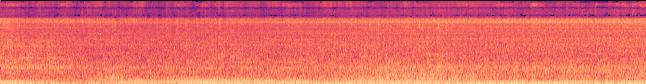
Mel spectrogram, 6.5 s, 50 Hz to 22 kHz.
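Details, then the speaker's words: Tractor running a homemade PTO-driven sprayer pump in cold weather, regulator backed out near 25 PSI: steady low drone with slight rise and fall in engine speed as the pump pulls; pressure fluctuates slightly, normal. "Fires right up, and now we're gonna watch that gauge there."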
